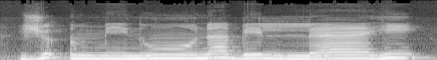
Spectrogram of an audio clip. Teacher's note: یؤمنون باللہ, یؤمنون واو پہ حمزہ آ گیا, حمزہ کے اوپر ساکن ہے تو جھٹکا ہوگا. یؤمنون باللہ, لفظ اللہ کو باریک پڑھیں گے, لفظ اللہ سے پیچھے زیر کی وجہ سے.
